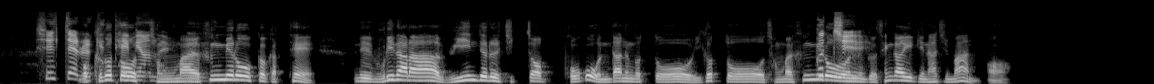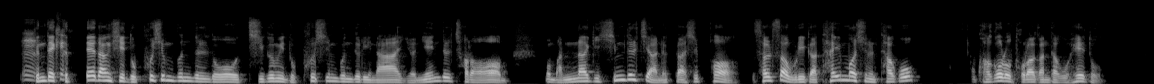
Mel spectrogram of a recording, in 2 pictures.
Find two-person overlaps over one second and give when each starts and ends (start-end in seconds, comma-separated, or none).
0.8-2.1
